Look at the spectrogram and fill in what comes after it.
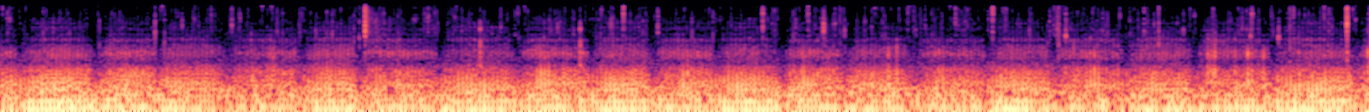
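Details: Strong, steady purr of a cat, a low vibrating rumble pulsing with regular breaths, accompanied by crisp intermittent crackling from a fireplace.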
